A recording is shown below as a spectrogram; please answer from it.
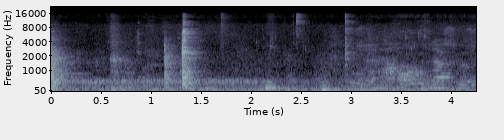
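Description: Hamburger and potato soup stirred in a pot, with faint scattered clinks and scrapes of a utensil against the pot, quiet and close, with a voice speaking softly.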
